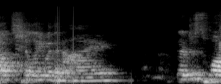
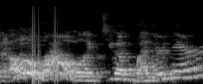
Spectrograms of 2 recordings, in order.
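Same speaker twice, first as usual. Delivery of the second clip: put-on, fake interested tone; 5 semitones higher, 4 dB louder than usual. Pretending to find a hometown interesting: fake interested tone. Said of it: "pretend that it's interesting".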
